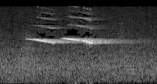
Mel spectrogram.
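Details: One black-collared starling note from Ubon Ratchathani, Thailand, 10 February 2023: a single clear, loud whistle, held steady and then dropping slightly in pitch, lasting under a second.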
